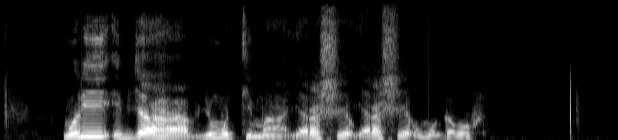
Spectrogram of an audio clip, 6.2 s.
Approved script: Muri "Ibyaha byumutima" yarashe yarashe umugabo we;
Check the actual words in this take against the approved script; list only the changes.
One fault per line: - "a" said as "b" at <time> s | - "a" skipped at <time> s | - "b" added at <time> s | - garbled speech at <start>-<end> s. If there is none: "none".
none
